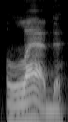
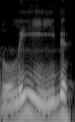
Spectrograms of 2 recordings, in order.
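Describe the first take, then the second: First: It is said the same as 'led'. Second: It is said differently from 'led'. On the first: It names a kind of metal. "If it's a noun meaning a kind of metal, then it's pronounced lead" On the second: It is the verb meaning to guide. "the verb lead"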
